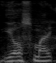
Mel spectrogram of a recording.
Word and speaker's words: Iosmar: I know it's me because no one can say my name. Yosmar, Ishmar, Ashmar, Oshmar.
